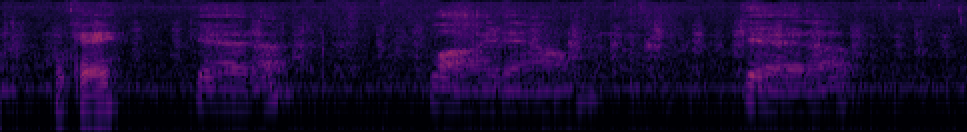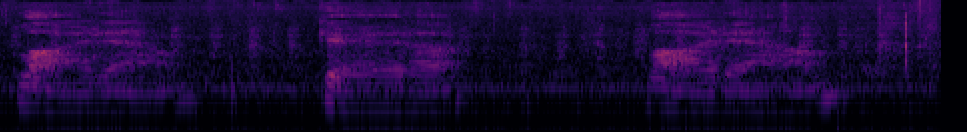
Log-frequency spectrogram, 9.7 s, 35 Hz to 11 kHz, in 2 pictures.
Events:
0.0s-9.6s: mechanisms
0.0s-9.6s: pant (dog)
8.0s-9.0s: man speaking
9.3s-9.4s: tick

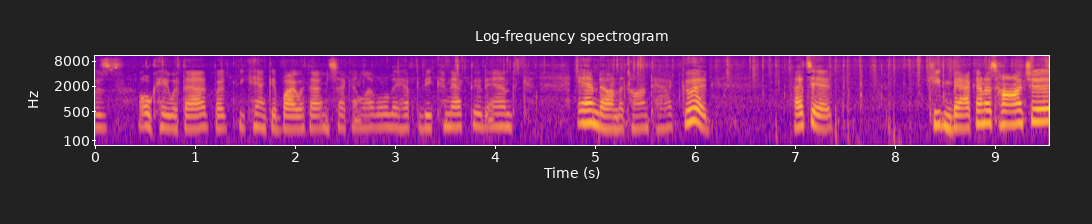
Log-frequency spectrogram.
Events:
0.0s-0.2s: woman speaking
0.0s-9.5s: background noise
0.4s-4.2s: woman speaking
0.4s-0.9s: clip-clop
2.9s-8.6s: clip-clop
4.4s-4.7s: breathing
4.8s-6.1s: woman speaking
7.0s-7.4s: woman speaking
8.3s-9.5s: woman speaking

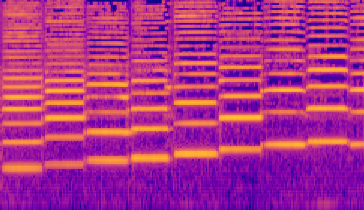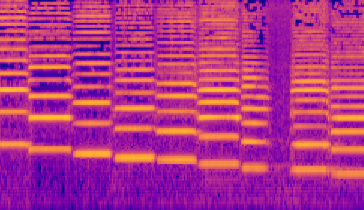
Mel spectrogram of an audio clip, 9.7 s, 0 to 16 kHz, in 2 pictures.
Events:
0.0s-8.4s: music
0.0s-9.7s: mechanisms
8.7s-9.7s: music

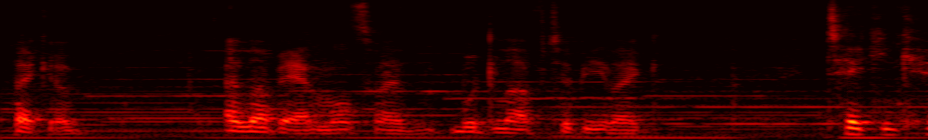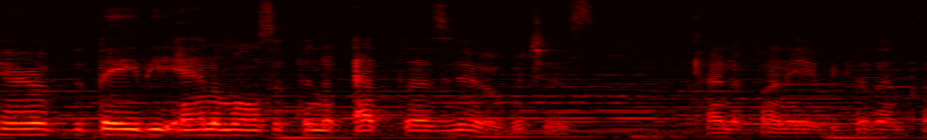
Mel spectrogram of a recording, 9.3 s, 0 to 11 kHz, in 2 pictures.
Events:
0.0s-0.4s: male speech
0.0s-9.2s: background noise
0.0s-9.2s: music
1.1s-3.3s: male speech
4.1s-7.7s: male speech
8.1s-9.2s: male speech

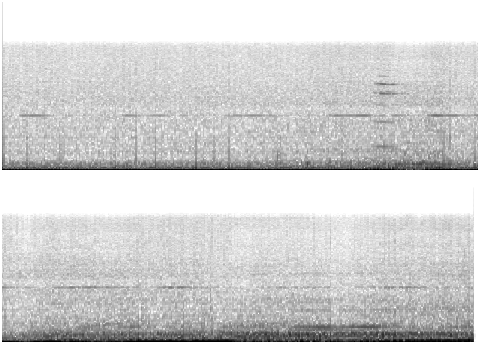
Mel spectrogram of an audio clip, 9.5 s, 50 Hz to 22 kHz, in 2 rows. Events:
0.0s-9.4s: truck
0.2s-0.4s: reversing beeps
1.2s-1.7s: reversing beeps
2.2s-2.6s: reversing beeps
3.3s-3.7s: reversing beeps
3.7s-4.0s: vehicle horn
4.2s-4.8s: reversing beeps
5.0s-9.4s: revving
5.3s-6.0s: reversing beeps
6.3s-6.7s: reversing beeps
8.6s-9.1s: reversing beeps

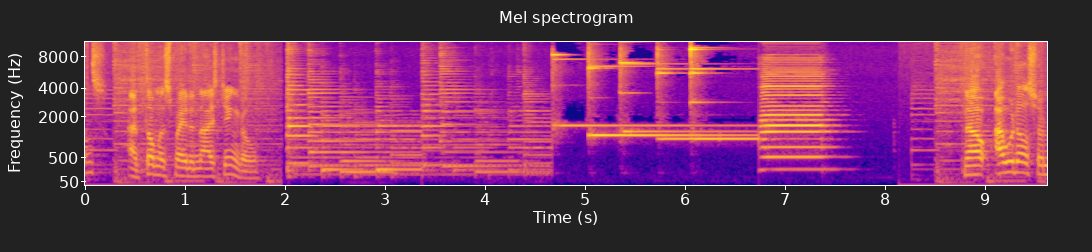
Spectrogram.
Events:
0.0s-9.6s: music
0.1s-1.9s: man speaking
8.2s-9.6s: man speaking

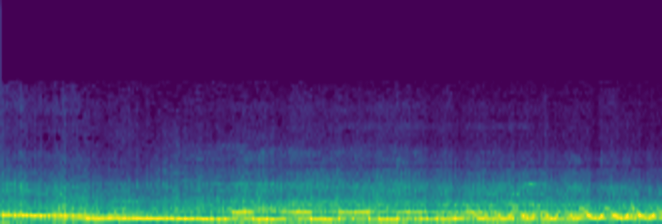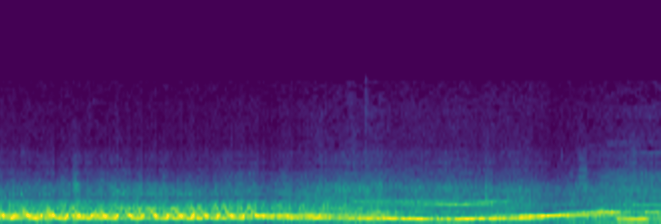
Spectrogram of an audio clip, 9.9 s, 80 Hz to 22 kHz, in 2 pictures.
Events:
0.0s-9.9s: fire truck (siren)
0.0s-9.9s: roadway noise
0.6s-0.8s: reversing beeps
1.7s-1.9s: reversing beeps
2.1s-2.3s: reversing beeps
2.5s-2.8s: reversing beeps
2.9s-3.2s: reversing beeps
3.4s-3.6s: reversing beeps
3.9s-4.1s: tire squeal
5.7s-6.4s: tire squeal
9.2s-9.6s: speech

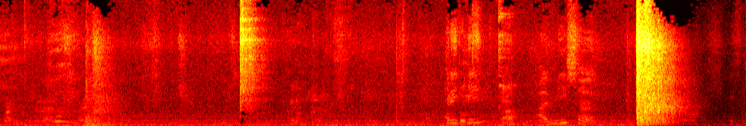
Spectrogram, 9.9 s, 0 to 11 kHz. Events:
0.0s-0.2s: man speaking
0.0s-9.9s: conversation
0.0s-9.9s: mechanisms
0.4s-0.7s: man speaking
0.6s-1.0s: yawn
1.1s-1.3s: man speaking
1.1s-1.5s: thump
1.8s-2.1s: surface contact
2.3s-2.5s: surface contact
3.2s-3.5s: generic impact sounds
3.8s-4.8s: man speaking
4.4s-4.6s: surface contact
4.8s-4.9s: surface contact
5.3s-5.4s: generic impact sounds
5.5s-5.8s: surface contact
5.9s-6.4s: female speech
6.6s-6.7s: generic impact sounds
6.6s-6.9s: man speaking
7.1s-8.0s: female speech
8.5s-9.3s: gunfire
9.0s-9.2s: female speech
9.4s-9.6s: surface contact
9.7s-9.9s: female speech
9.7s-9.9s: surface contact

